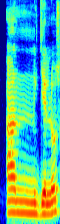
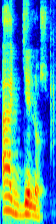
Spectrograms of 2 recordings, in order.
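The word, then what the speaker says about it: άγγελος: You can either pronounce it as angelos, I put a slightly ni or in the middle between the alpha and the diphthong, or you can say agelos, the same thing.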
